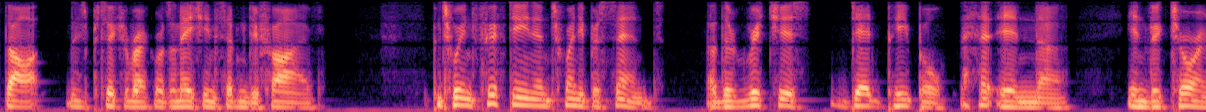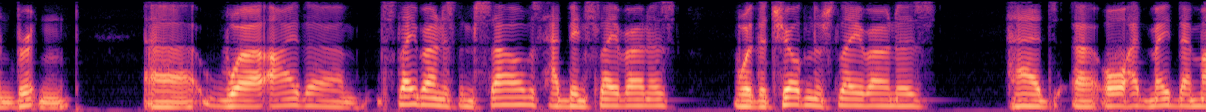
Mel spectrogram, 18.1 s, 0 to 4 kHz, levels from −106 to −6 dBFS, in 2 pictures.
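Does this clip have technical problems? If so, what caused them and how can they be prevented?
No, this clip has no technical problems, so there is nothing that caused them and nothing to prevent.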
